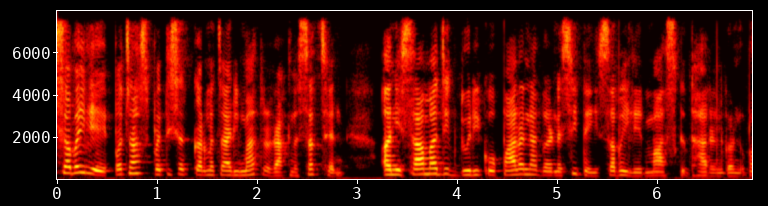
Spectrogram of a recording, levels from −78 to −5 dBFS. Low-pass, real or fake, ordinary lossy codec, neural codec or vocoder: none; fake; none; codec, 16 kHz, 4 kbps, X-Codec, HuBERT features, trained on balanced general audio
